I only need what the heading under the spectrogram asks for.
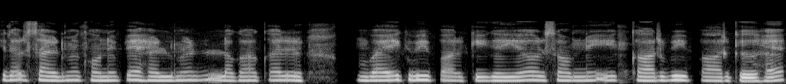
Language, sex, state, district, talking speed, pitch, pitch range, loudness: Hindi, female, Bihar, Kaimur, 150 wpm, 185 Hz, 180-195 Hz, -16 LUFS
